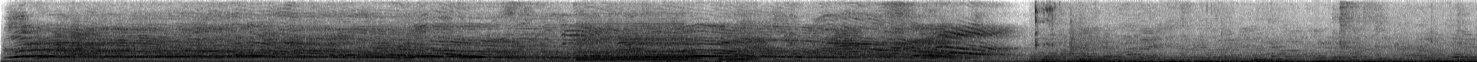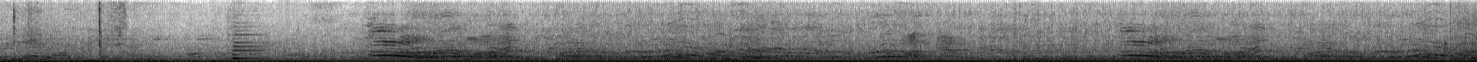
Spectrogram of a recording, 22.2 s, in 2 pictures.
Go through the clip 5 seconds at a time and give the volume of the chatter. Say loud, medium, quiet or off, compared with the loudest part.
loud, loud, medium, medium, medium.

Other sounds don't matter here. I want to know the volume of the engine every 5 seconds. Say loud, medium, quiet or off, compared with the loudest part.
medium, medium, medium, loud, loud.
